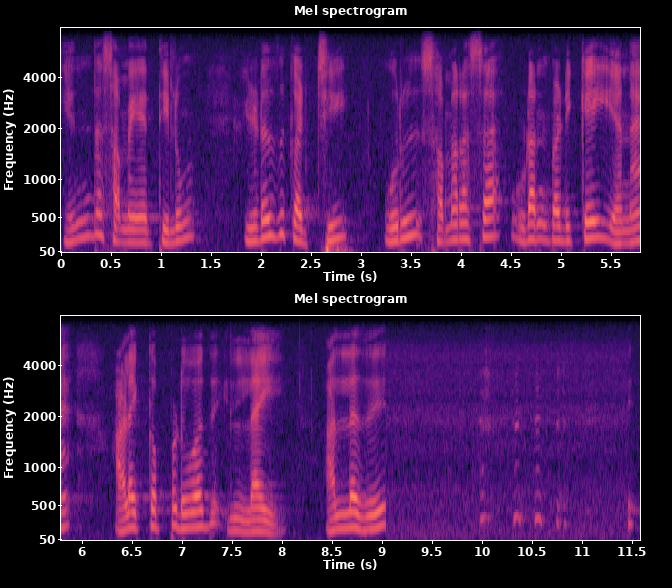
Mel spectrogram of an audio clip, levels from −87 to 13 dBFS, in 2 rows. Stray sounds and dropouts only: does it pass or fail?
fail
